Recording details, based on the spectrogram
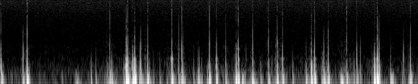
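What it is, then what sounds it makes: Foam toast squishy. Long nails scratch and tap the lower face of a soft brown foam chocolate toast squishy. The result is a rapid, uneven run of dull, muffled thumps and soft scrapes, almost all low and boomy with only faint brighter ticks on the sharper taps.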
